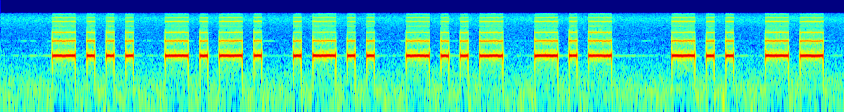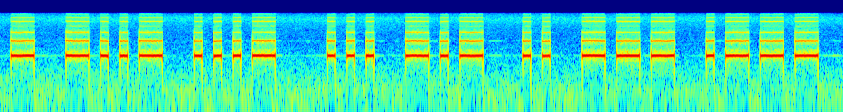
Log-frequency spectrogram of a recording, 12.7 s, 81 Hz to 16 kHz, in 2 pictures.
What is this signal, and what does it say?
Morse code, heard as a keyed tone, about 17 wpm, 1160 Hz. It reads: BCLXK DMTXV SKIOJ
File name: 18wpm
